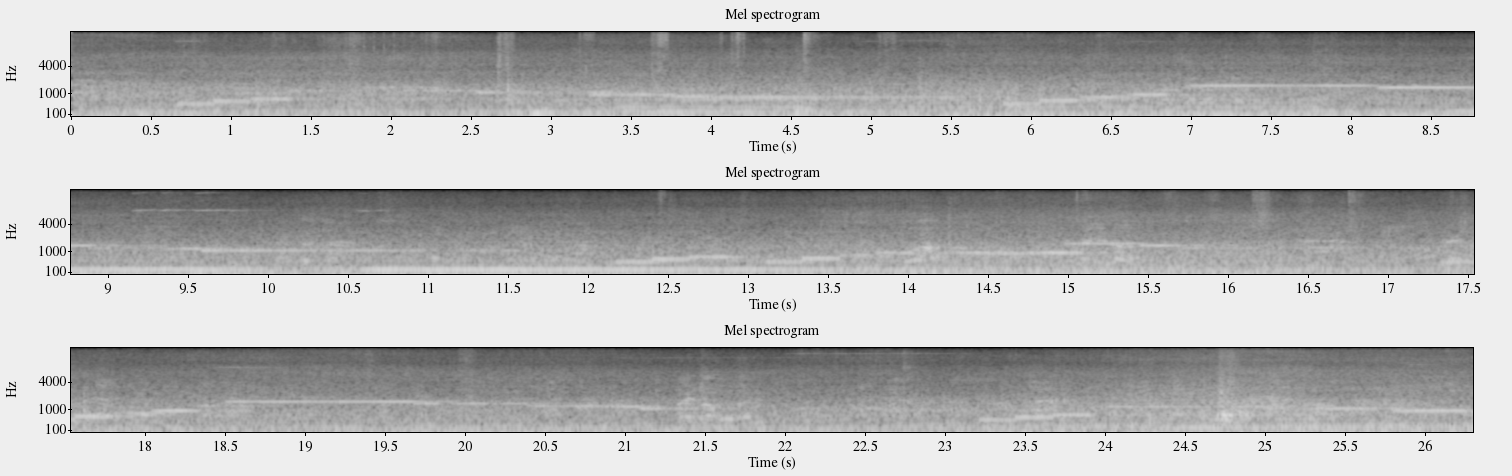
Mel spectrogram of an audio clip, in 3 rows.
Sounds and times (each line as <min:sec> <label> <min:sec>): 0:00.0 Garbage truck arrival broadcast music 0:26.3
0:00.0 Garbage truck arrived 0:26.3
